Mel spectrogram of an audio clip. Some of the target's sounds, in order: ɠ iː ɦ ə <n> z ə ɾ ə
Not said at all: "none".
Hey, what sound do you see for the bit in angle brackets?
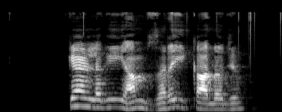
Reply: m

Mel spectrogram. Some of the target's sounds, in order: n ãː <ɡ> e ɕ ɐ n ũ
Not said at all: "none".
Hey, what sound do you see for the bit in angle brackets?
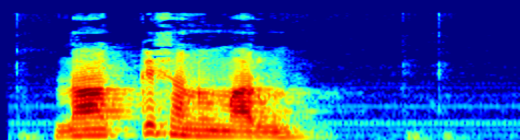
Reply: k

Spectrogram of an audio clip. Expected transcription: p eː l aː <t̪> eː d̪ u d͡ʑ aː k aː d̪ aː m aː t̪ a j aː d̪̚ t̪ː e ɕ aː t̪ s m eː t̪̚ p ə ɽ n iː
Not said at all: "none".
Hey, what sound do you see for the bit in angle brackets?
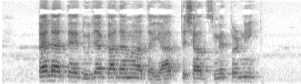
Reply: t̪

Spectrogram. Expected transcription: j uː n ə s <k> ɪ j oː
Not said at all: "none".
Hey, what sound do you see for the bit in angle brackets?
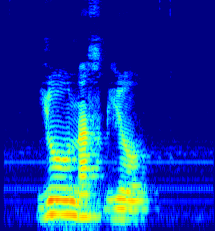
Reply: ɡ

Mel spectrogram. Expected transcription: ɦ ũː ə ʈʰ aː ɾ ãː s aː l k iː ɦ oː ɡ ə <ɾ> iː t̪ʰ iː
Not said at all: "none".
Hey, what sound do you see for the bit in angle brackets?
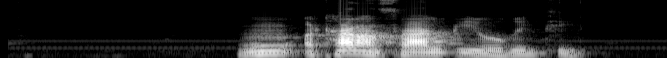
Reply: none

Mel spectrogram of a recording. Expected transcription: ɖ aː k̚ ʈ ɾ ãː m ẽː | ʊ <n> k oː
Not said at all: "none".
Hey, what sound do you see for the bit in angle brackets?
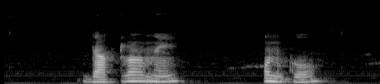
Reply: n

